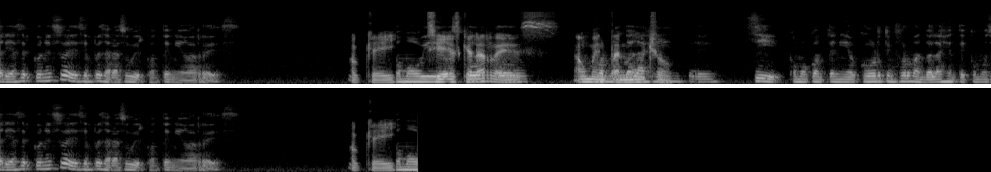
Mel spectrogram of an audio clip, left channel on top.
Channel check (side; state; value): right; drops out; at 4.2 s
